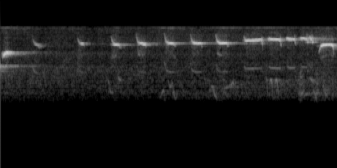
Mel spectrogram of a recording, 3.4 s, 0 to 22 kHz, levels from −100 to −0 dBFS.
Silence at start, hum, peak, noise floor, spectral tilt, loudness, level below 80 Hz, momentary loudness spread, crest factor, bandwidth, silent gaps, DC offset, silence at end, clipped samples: 0 s; none; -10 dBFS; -52 dBFS; 12.5 dB/octave; -23 LUFS; under -90 dBFS; 15 LU; 16 dB; 11.5 kHz; none; under 0.1%; 0 s; under 0.1%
